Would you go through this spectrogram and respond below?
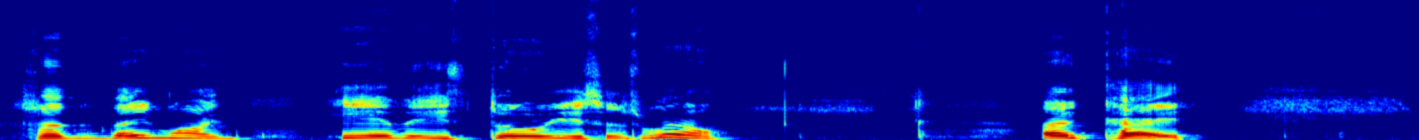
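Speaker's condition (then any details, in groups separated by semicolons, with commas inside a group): Cerebral palsy; onset at 8 days old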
